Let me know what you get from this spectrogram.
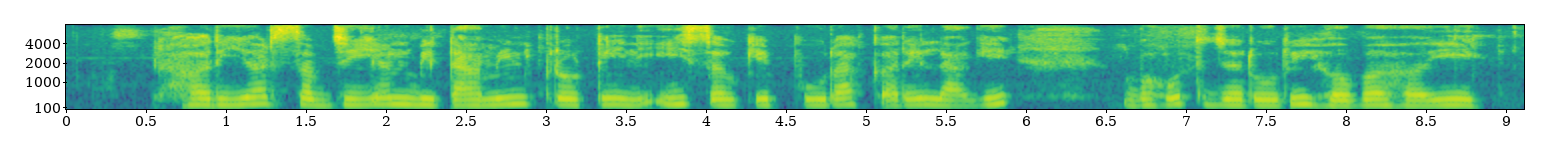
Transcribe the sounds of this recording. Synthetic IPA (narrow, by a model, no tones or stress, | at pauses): həɾijəɾsəb̚d͡ʒijənbiʈamiːnpɾoʈiːnisəbʱkepuːɾakəɾelaɡi | bəɦut̪d͡ʒəɾuɾiɦobəɦəi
